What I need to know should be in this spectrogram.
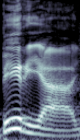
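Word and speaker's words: birria: point for that one it's a birya you kind of pronounce a p at the beginning that's a b dog what what is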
